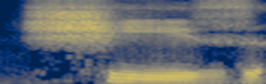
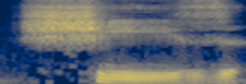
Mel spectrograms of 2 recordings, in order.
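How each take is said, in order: First: It is said as one contracted syllable. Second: It is said as one contracted syllable.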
